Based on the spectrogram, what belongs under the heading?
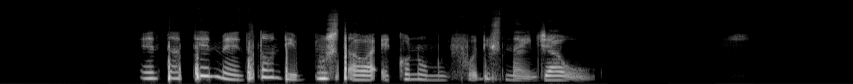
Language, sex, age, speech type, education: Nigerian Pidgin, female, 15-29, spontaneous, tertiary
